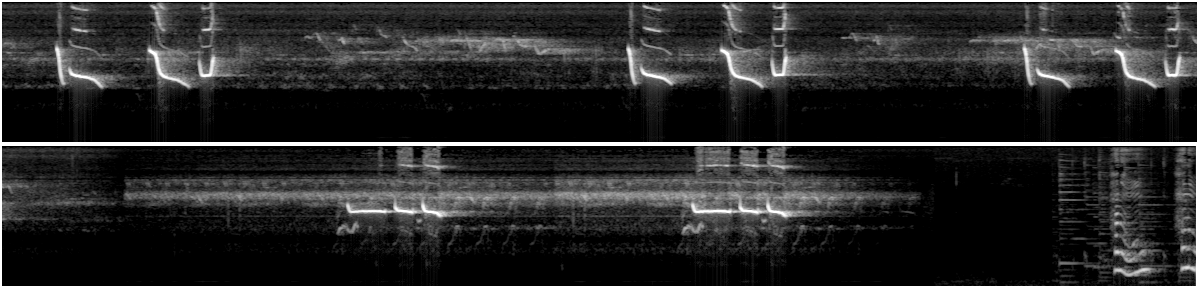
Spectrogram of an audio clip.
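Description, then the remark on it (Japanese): A green (Diederik) cuckoo in Uganda gives clear, whistled calls that do not sound like 'cuckoo', repeating in short bursts of two or three sliding notes, followed by a longer, wavering whistled phrase. The calls are loud against a quiet background. “今日ご紹介するウガンダの鳥は緑格好ですこの鳥はカッコと名前がついてますがカッコウカッとは鳴かないんですね鳥のガイドジョニーによるとハローと上手とてるように聞こえると言うんですけれども、まあ、どんなんでしょうね”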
